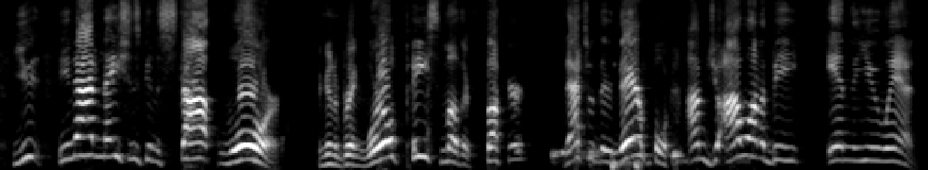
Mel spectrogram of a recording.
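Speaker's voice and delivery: hammed-up South Dakota accent; mock South Dakota kid voice. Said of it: "weirdest South Dakota accent I've ever heard".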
